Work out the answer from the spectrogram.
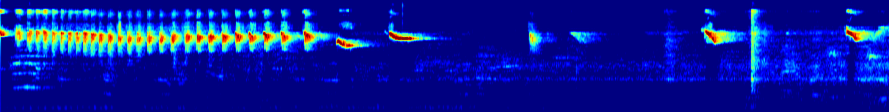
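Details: Bar-winged prinia in keres style, used to stir and tutor songbirds: opens with a rapid, even, high trill of about twenty pulses, then scattered sharp downslurred whistles separated by pauses, with a faint background hum.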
